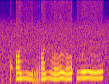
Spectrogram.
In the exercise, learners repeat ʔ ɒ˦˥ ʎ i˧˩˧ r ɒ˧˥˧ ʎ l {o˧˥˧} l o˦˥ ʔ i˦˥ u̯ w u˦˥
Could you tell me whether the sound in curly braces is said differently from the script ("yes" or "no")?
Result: no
